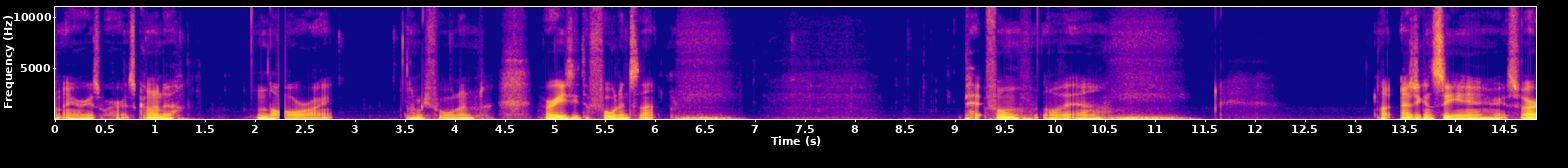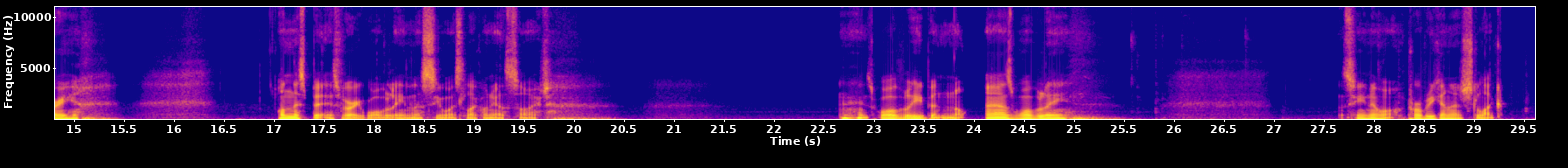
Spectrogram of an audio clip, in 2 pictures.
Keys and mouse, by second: 0.9 alt+super+click, 2.2 super+click, 3.3 super+click, 4.5 super+click, 5.6-7.3 alt+super+drag, 8.5-17.4 alt+super+drag, 19.2-25.5 drag, 25.9 alt+super+click, 27.0-28.0 alt+super+drag.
